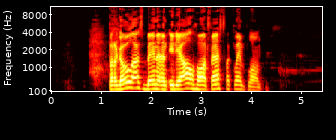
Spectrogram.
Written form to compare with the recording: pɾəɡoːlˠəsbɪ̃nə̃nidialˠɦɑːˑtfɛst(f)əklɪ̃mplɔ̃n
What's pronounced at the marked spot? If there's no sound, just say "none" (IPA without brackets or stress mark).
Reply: f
